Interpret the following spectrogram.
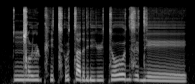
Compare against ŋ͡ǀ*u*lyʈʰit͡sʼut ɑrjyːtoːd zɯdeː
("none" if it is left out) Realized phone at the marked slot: u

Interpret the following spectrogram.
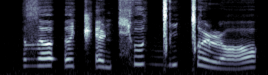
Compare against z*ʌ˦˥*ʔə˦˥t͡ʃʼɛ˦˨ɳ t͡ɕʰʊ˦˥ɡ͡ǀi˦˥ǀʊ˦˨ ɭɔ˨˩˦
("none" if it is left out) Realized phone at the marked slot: ʌ˦˥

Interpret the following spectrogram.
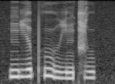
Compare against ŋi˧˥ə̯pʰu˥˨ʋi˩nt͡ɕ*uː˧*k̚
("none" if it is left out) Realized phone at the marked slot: u˧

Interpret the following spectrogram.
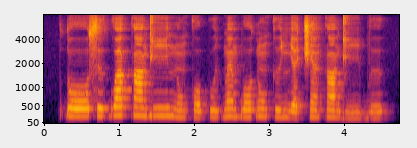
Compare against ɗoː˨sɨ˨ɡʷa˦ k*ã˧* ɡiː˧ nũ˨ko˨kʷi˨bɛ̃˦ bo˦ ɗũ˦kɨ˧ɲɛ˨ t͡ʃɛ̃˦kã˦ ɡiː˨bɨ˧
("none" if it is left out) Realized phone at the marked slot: ã˦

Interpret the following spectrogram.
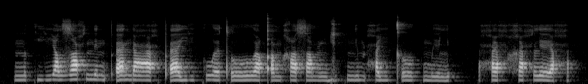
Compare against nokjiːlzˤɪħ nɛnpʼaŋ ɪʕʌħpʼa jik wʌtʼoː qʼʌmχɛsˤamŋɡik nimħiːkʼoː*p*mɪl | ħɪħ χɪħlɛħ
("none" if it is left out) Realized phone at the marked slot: k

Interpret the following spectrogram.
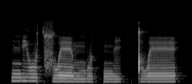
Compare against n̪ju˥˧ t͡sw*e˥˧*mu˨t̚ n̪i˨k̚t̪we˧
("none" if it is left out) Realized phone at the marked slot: e˧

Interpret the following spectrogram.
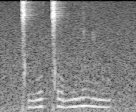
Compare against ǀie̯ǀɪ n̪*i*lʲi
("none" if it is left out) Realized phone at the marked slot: i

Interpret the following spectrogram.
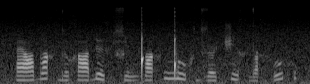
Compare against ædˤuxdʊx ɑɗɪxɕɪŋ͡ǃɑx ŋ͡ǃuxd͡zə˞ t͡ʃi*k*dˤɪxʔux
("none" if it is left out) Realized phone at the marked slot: x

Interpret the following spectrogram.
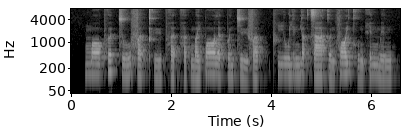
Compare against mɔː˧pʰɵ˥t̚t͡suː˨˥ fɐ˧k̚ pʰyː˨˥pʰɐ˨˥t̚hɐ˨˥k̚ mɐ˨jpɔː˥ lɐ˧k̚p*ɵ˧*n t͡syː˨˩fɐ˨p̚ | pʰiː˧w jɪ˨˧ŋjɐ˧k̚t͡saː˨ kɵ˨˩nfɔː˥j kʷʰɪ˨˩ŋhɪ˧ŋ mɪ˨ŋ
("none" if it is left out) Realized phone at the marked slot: ɵ˧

